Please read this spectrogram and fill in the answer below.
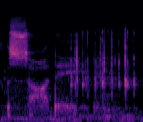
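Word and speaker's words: saudade: It's sawade. Sawade. Sawate.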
